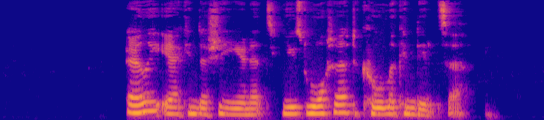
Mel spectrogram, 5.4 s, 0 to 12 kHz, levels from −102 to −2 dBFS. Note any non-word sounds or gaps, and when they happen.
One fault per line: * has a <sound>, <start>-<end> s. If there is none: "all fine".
all fine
